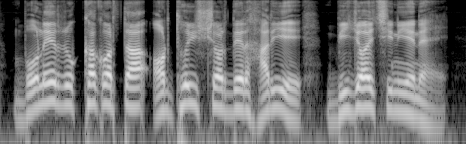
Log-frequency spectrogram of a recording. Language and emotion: Bengali, neutral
